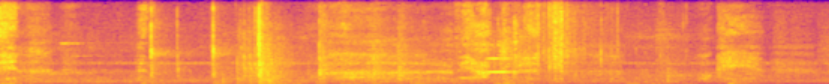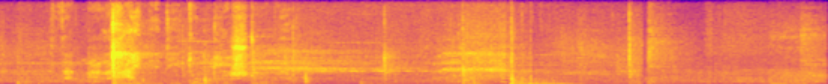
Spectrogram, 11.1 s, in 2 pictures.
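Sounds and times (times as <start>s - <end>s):
door being opened: 1.0s - 4.7s, 5.6s - 9.8s.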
